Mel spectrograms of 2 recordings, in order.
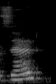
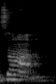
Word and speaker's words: Zahn: So with an American pronunciation, Zahn. Zahn, Zahn, Zahn, something in this direction. In German, the Z or the Z sound is a harder, imagine that in German, a harder sound, so it's more like a T-S sound.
